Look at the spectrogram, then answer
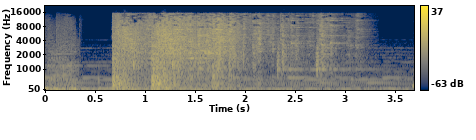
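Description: A brittle shattering sound effect for a frozen tar bubble breaking underfoot, a loud burst of crackling, splintering debris that tails off into scattered tinkling fragments.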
